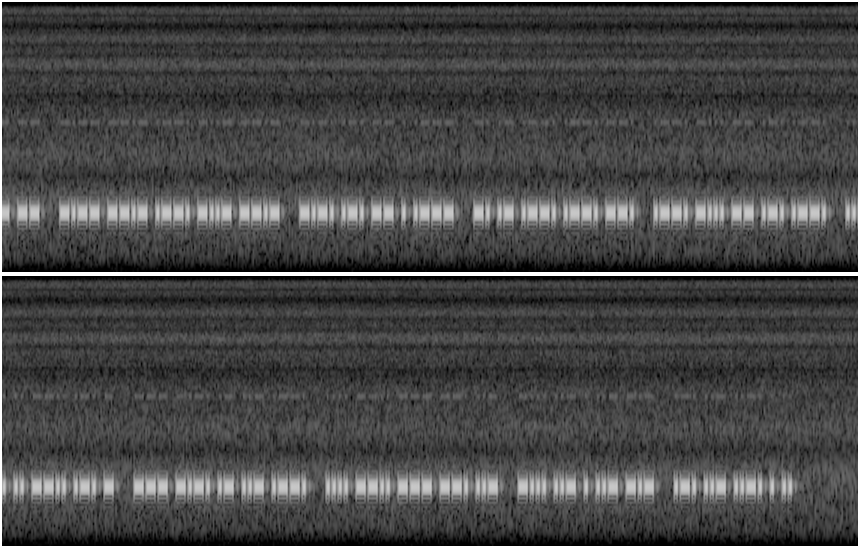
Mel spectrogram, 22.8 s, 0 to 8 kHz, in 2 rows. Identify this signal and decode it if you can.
Morse code, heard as a keyed tone, machine-sent, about 30 wpm, 660 Hz. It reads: … YQPXQ CRMEJ NAPPG PBMRP SIZRT OCAUP HZOGU BUEUK RUFEI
